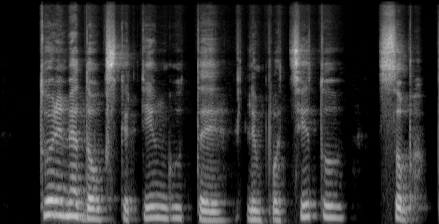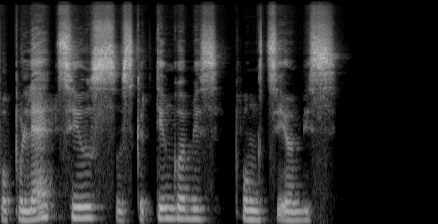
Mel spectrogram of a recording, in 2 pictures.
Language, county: Lithuanian, Panevėžys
